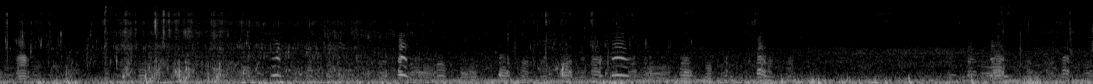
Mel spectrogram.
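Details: Several Canada geese calling on an autumn lakeshore at Humber Bay Park, Toronto, beside Lake Ontario; scattered overlapping honks through the clip, some paired in quick bursts, over constant low wind and shoreline rumble.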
